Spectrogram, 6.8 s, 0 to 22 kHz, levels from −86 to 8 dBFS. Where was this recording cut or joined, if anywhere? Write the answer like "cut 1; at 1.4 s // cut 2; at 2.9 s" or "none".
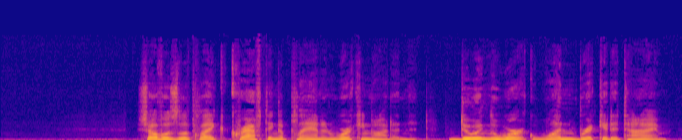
cut 1; at 1.2 s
